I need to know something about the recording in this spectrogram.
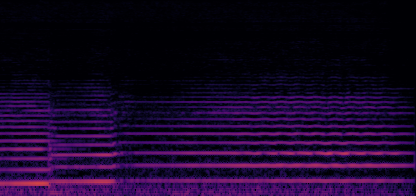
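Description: Cello bowed in long held notes: one sustained note steps up in pitch about half a second in and again just after a second. The last note is held more softly.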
